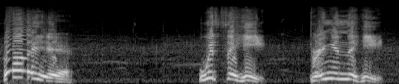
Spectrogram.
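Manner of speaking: high, loud hammed-up sports announcer yell; announcer hype. Gamer hyping his own game in a booming announcer voice. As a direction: belt it out like an arcade announcer.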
